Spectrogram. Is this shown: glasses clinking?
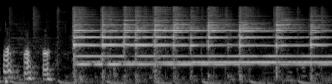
no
